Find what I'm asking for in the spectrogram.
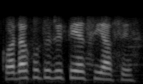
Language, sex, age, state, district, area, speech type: Bengali, female, 60+, West Bengal, Darjeeling, urban, conversation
